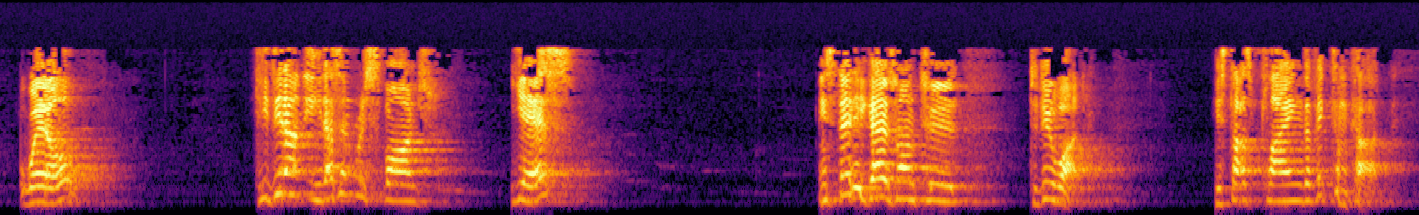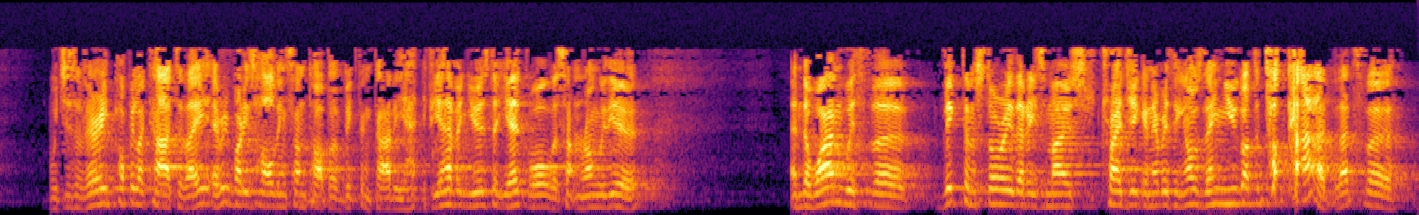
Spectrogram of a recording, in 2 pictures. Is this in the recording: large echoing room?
yes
